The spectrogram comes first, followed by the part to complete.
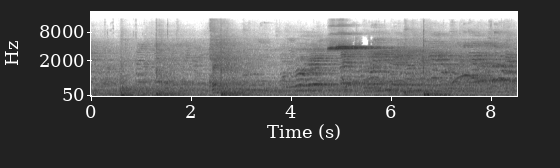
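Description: A basketball bouncing a few separate times on a hardwood gym floor, under echoing voices of players and spectators.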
